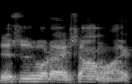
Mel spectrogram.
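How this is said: The voice resonates lightly in the mouth. "when I speak from my mouth"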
